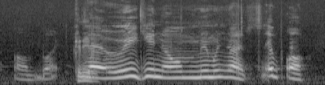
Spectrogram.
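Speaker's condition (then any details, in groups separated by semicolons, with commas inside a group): Cerebral palsy; walking and hand control improved over past year; speech improved over past year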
